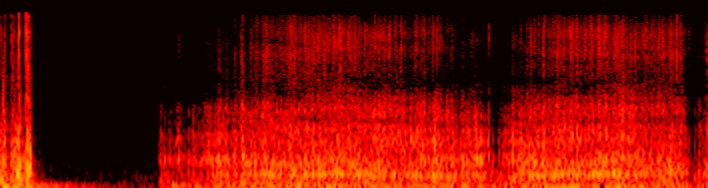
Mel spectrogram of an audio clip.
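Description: A derma roller with metal spikes is rolled over the top of a black foam windscreen on a microphone, scratching the foam. A short scratchy burst fades into near silence, then a steady, dense, low-to-mid scraping and crackling texture runs to the end with slight dips along the way.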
